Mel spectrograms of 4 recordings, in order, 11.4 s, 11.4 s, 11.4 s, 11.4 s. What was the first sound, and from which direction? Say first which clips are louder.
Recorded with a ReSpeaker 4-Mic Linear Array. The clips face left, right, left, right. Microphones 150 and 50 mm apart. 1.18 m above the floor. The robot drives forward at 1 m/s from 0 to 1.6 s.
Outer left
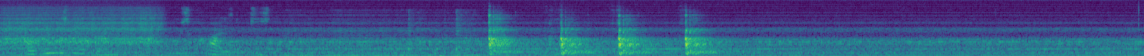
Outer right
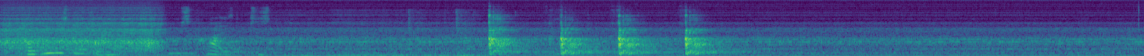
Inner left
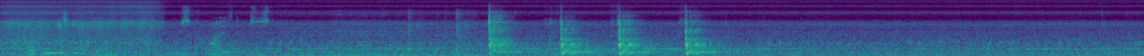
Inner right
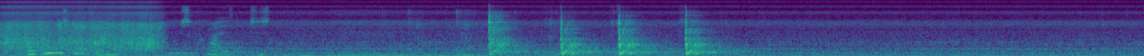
A woman speaking: outer right 3 dB, inner right 3 dB; 20° right (ahead or behind).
